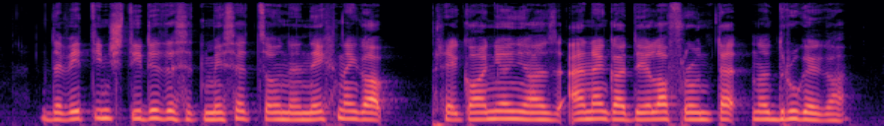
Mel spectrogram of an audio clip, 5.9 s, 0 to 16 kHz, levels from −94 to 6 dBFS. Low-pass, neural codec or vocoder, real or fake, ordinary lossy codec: 14.4 kHz; none; real; none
